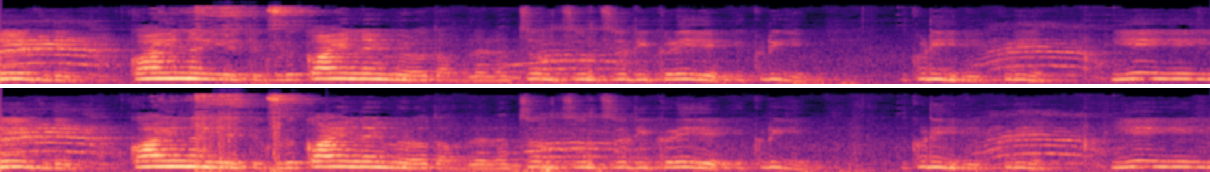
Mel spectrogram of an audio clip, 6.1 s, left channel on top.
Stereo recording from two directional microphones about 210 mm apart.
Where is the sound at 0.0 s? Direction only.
Centre (ahead or behind).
